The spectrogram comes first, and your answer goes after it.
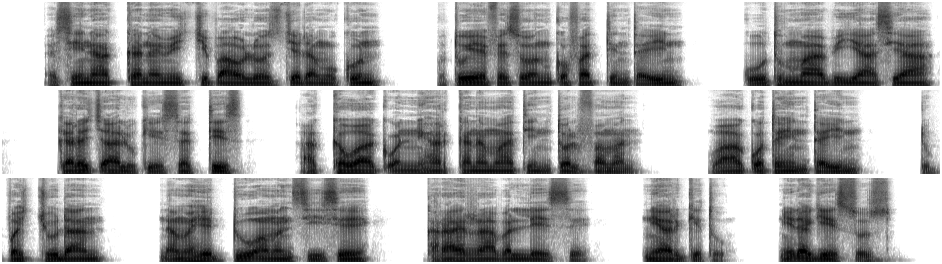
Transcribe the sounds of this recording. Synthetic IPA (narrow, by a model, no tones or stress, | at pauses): ʔɪsɪnɐkːɐnɐmɪt͡ʃːɪpʼaːwlo̞ːsd͡ʒɛᶑɐmʊkʊn | ʔʊt̪uːɛfɛso̞ːŋkʼɔfɐt̪ːɪɪnt̪ɐʔiːn | ɡ̥uːt̪ʊmːaːbɪjːaːsɪjaː | ɡ̥ɐɾɐt͡ʃʼaːlʊke̞ːsːɐt̪ːɪs | ʔɐ̰kːɐwaːkʼɔnːɪhɐɾkɐnɐmaːt̪iːnt̪ɔlfɐmɐn | waːkʼɔt̪ɐhɪnt̪ɐʔin | d̪̥ʊbːɐt͡ʃːuːᶑaːnː | ɐmɐɦɛd̪ːuːɐmɐnsiːse̞ː | kɐɾaːɪrːaːbɐlːe̞ːsːɛ | nɪɐɾɡɪt̪ʊ̥ | nɪᶑɐɡe̞ːsːʊs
